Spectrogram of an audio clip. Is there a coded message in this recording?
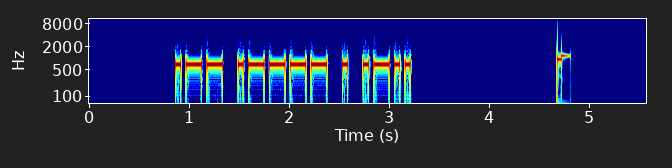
Yes: Morse code from 0.9 to 3.2 s, heard as a keyed tone, about 22 wpm, 700 Hz. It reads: W1EL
